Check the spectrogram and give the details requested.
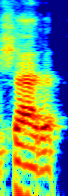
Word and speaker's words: Schade: But the pronunciation is different. Instead of Schade, the sound at the end of the E, it's now shade.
